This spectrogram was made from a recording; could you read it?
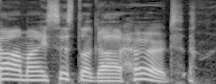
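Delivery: bad put-on Chinese accent, slow and high. Mocking the plot of Jackie Chan movies, in a terrible Jackie Chan Chinese voice. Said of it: "I put on some Chinese voice right there".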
